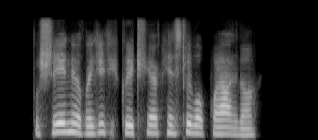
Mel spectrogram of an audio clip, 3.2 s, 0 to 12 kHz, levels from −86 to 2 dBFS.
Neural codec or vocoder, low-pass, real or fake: codec, 16 kHz, 0.5 kbps, FreqCodec, larger model; 7.2 kHz; fake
